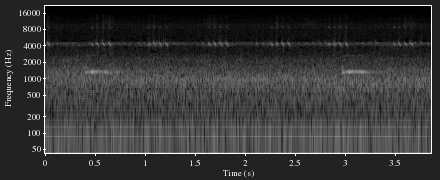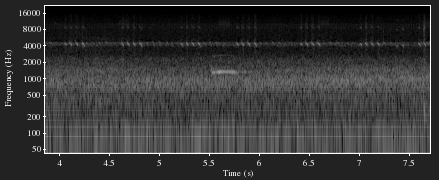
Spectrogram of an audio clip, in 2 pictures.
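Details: Eurasian scops owl in woods at night giving a single soft, whistled 'tyuu' note about every two and a half seconds, over steady pulsing insect chirps and a faint night hiss.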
